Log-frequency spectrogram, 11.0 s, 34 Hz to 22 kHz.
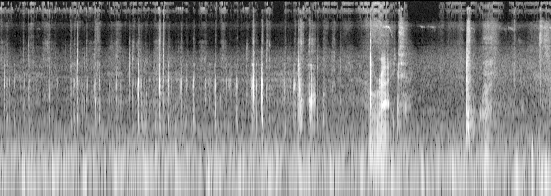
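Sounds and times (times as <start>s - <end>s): small clicks taps and scrapes: 0.0s - 7.5s.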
